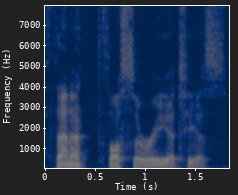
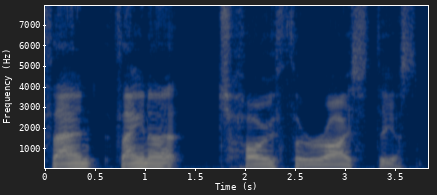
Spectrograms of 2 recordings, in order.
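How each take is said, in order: First: Thanatotheriatis rattled off quickly, syllables blurred into "Thanatothe-ri-atis"; a quick, careless stab at Thanatotheriatis; botched first try. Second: Than-, Thanatotheriatis sounded out very slowly after a false start on "Than-"; a slow, deliberate retry at Thanatotheriatis; careful second try. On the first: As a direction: Thanatotheriatis mumbled in one rushed go. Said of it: "That's not even close". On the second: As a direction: restart and spell out Thanatotheriatis slowly, syllable by syllable. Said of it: "I'm gonna try again". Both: Shown as a demonstration.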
